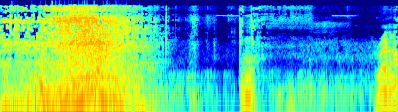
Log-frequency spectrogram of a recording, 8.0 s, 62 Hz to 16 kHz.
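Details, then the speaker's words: 1993 Mercedes-Benz 124 E220 Coupe, 2.2 four-cylinder, starts after new external fuel pump fitted (something was stopping fuel flow); engine catches and revs cleanly with crisp blips rising and falling without hesitation; normal start and revving. "There was something stopping the flow. Mhm. Well, it starts anyway."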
